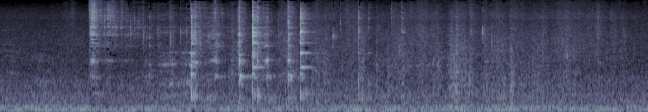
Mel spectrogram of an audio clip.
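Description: A steel spoon clinking and scraping against the inside of an aluminium pressure cooker as whole black peppercorns are stirred into melted ghee. A cluster of sharp clinks falls between about one and three and a half seconds in.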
